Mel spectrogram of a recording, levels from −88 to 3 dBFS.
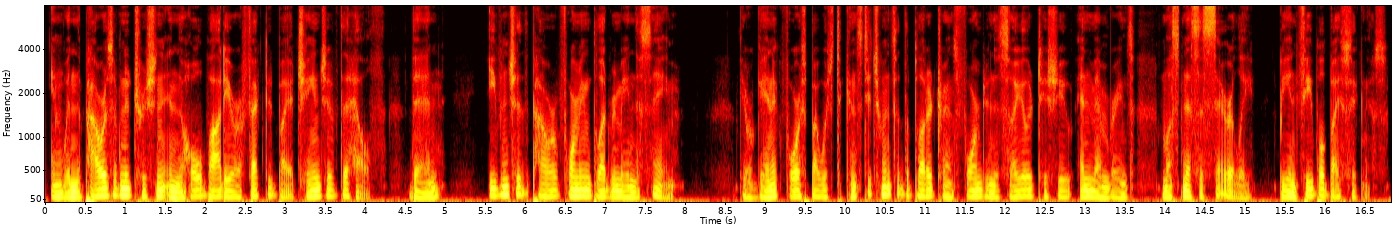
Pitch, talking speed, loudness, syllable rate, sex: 90 Hz, 185 wpm, -19 LUFS, 5.9 syllables/s, male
